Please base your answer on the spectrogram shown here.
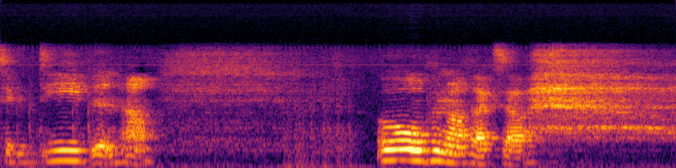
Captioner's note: inhaling; exhaling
